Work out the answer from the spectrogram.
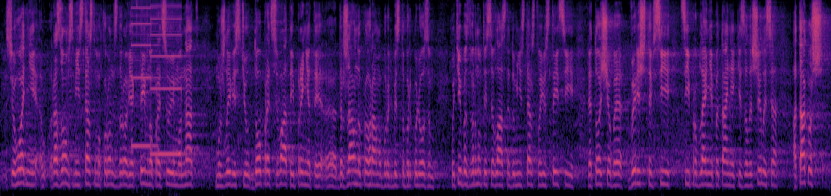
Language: Ukrainian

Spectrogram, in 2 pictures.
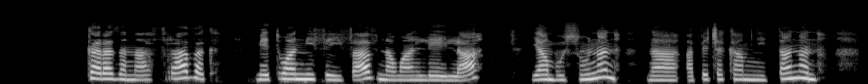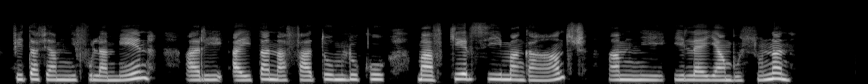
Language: Malagasy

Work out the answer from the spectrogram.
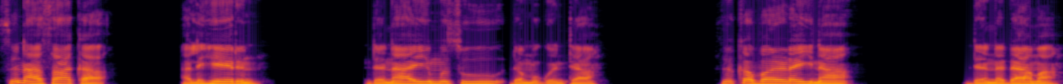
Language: Hausa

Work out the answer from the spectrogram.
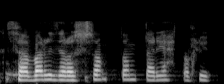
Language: Icelandic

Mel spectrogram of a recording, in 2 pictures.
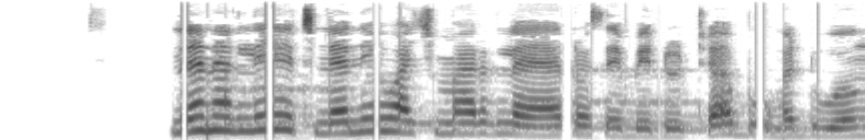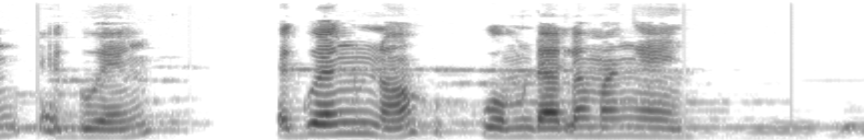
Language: Luo (Kenya and Tanzania)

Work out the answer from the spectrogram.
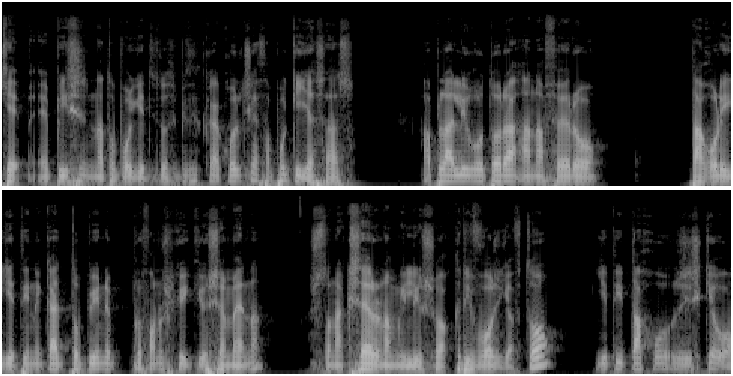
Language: Greek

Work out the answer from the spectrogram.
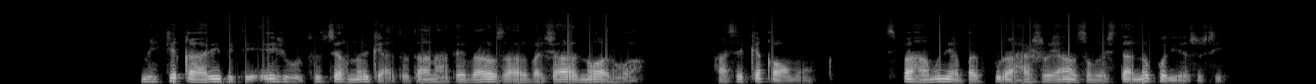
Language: Khowar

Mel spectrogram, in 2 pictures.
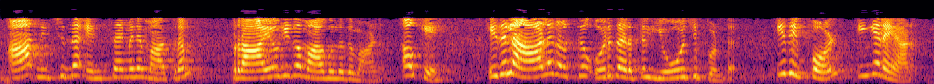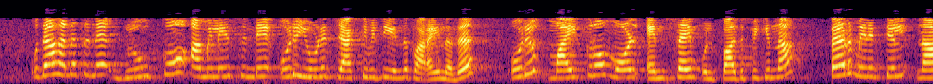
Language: Malayalam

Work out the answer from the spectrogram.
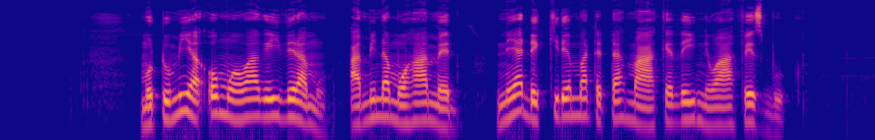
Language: Kikuyu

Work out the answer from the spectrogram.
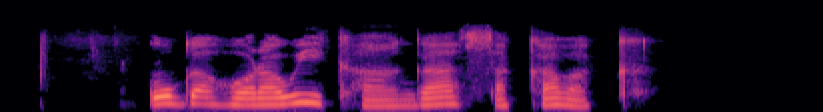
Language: Kinyarwanda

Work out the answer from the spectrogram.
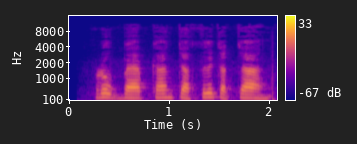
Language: Thai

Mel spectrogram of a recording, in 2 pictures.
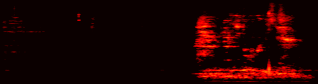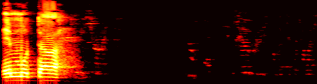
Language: Fang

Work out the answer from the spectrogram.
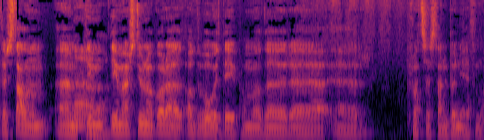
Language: Welsh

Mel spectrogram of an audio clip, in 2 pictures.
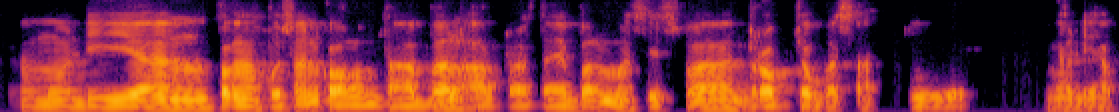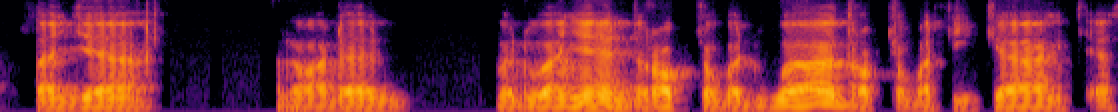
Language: Indonesian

